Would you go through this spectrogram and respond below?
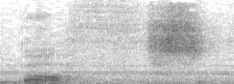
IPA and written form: bɑːθs (baths)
